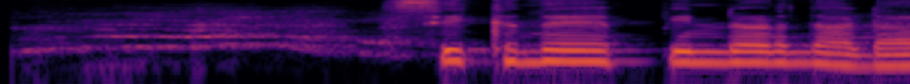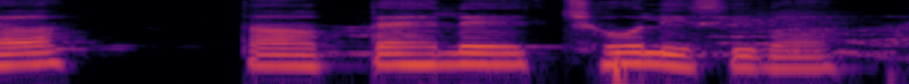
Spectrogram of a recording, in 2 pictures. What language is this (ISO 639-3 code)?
skr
